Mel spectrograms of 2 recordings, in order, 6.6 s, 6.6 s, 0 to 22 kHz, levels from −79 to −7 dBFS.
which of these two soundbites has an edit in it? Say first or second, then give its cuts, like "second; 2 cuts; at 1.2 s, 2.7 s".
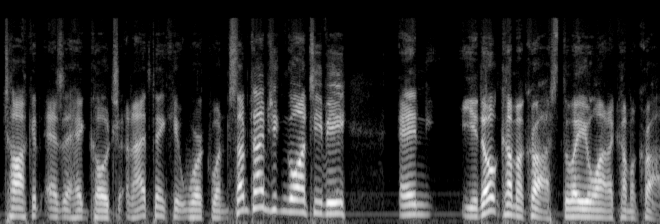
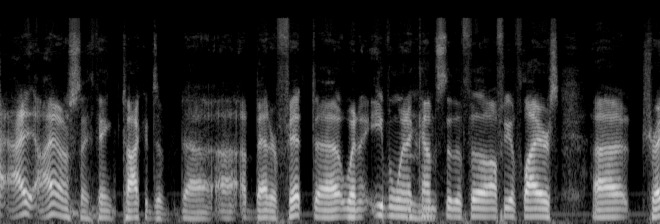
second; 1 cut; at 1.2 s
